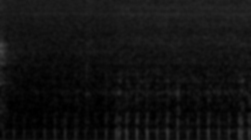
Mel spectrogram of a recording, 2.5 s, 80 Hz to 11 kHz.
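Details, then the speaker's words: Returned Crown CSC-850F amplifier (static complaint) at full volume in tape mode: steady low put-put pulsing about nine beats a second where only faint hiss belongs; owner suspects a dirty recording bar switch needing cleaning again, unconfirmed. "So there's a noise. I don't know what it is. Probably coming from the recording bar switch, needs to be cleaned again. But it shouldn't be making anything. Shouldn't be hearing anything but hiss."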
